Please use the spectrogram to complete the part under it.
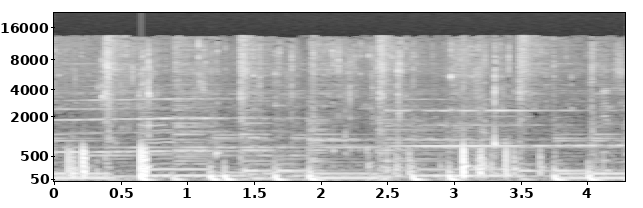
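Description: Cider pours from a bottle held high into a glass, with quiet, uneven splashing and gurgling in a string of soft, irregular bursts.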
